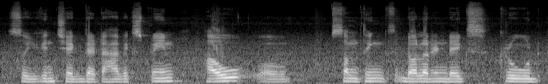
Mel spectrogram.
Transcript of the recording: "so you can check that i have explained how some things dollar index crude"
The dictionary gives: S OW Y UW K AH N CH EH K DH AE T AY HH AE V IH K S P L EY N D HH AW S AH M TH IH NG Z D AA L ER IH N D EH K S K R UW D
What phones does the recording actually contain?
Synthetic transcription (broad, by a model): S OW Y UW K AH N CH EH K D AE T AY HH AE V IH K S P L EY N D HH AW S AH M T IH NG D AA L ER IH N D EH K S K R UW D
